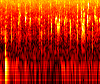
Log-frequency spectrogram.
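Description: Live blue crab bubbling at the mouth: a faint crackling fizz of many tiny scattered pops. A brief low thump comes just after the start.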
